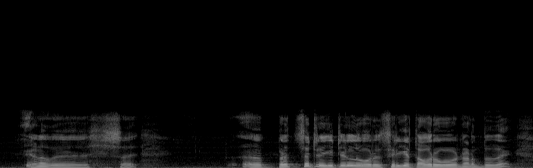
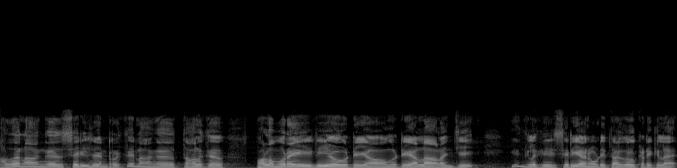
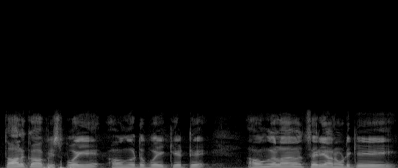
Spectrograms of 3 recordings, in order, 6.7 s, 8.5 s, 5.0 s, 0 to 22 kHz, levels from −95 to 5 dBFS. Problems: low volume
